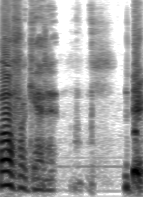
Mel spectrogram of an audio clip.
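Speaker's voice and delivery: offhand, casual, resigned giving-up tone. Retelling how guards react after losing sight: imitating Tenchu guards giving up. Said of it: "you break line of sight and they go".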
